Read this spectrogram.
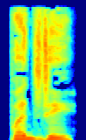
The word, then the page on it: ಪಾಜೆ: Kannada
